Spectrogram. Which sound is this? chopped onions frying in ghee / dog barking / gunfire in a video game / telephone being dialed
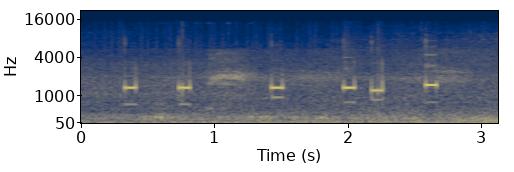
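telephone being dialed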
